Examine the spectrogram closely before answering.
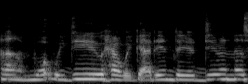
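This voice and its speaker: In a normal speaking voice, a woman with a fairly high pitch talks at a moderate pace. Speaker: community organizer. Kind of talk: online workshop presentation.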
